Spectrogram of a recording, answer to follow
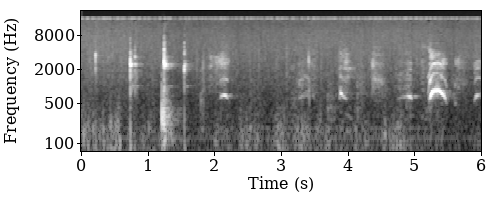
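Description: A few clinks and a thud as a ceramic bowl and tableware are set down on a table, then a short high-pitched cry from a woman near the end.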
